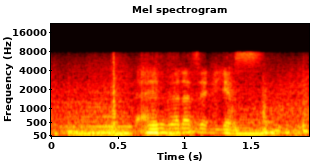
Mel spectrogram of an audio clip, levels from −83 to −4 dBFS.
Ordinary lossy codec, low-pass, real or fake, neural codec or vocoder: none; none; fake; codec, 16 kHz, 0.5 kbps, X-Codec, HuBERT features, trained on balanced general audio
